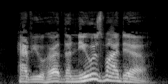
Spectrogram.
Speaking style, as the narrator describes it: cried excitedly

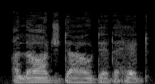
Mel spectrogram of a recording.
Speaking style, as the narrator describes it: he said quietly to Ned Tyler

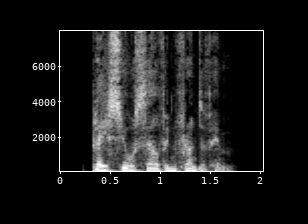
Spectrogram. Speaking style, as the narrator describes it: Samana whispered

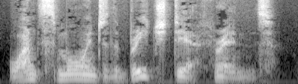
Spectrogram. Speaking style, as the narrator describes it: whispered Saul

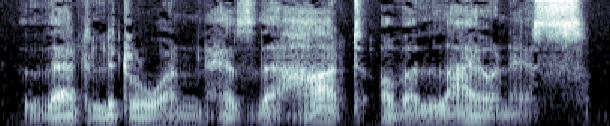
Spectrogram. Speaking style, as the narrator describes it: Abelly whispered to himself

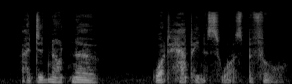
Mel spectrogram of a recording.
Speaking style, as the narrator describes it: whispered

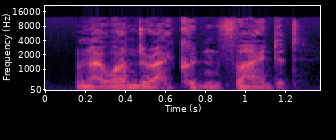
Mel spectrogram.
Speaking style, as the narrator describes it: muttered irritably

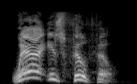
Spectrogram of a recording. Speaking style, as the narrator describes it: Ryder stormed into his camp and shouted at Bakshit

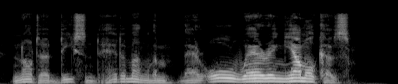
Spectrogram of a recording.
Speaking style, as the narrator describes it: Leon muttered to himself

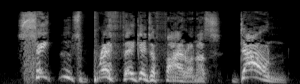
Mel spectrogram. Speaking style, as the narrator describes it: shouted Sir Francis

